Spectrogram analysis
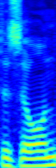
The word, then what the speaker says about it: DAZN: bit more on Dazn, pronounced Dazn, spelled capital Dazn.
